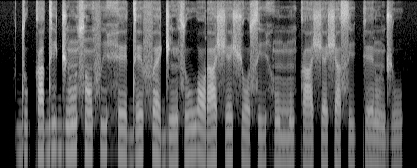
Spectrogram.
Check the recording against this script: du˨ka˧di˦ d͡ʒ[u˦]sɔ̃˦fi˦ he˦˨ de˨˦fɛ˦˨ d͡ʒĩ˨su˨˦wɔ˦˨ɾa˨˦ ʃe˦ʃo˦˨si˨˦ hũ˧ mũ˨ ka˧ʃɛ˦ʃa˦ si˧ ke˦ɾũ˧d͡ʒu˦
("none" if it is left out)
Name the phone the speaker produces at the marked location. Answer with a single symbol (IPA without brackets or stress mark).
ũ˦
